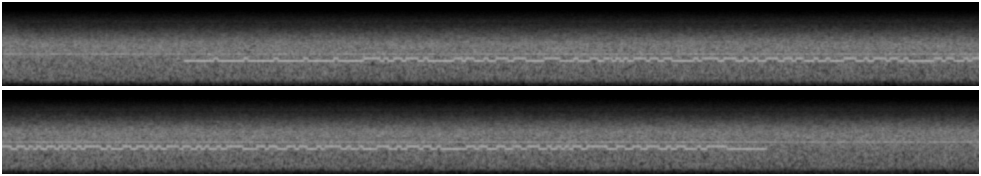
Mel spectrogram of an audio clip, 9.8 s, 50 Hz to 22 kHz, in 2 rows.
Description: RTTY (50 baud, 170 Hz shift), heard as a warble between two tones, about 1360 Hz centre, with radio static and a steady whistle near 1790 Hz. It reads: LAMOUR VENAL, LERREUR FOLLE, LINSTINCT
